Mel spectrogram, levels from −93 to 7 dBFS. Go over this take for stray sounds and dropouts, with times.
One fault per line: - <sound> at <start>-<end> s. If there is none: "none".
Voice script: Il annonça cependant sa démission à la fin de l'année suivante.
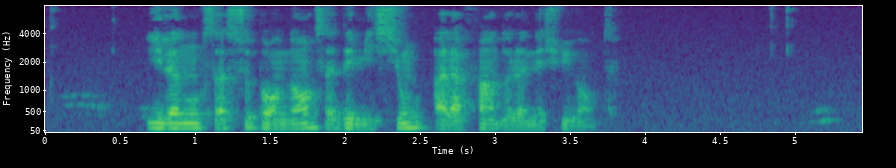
none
